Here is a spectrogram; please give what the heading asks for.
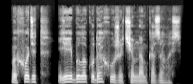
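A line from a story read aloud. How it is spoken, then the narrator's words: Sighing. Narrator (Russian): вздохнула Джулия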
